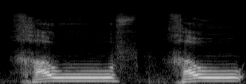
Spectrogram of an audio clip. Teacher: أولا أنطق خاء مفتوحة ثم أنتقل إلى واو، خوف السوء، بدأ نطق الواو بعد فتحة السين من السوء، بدأ نطق الواو بعد فتحة الخاء من خوف، فلما انتهى حرف الخاء بدأ المد، بدأ نطق الواو وبدأ المد. · Term: مد اللين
